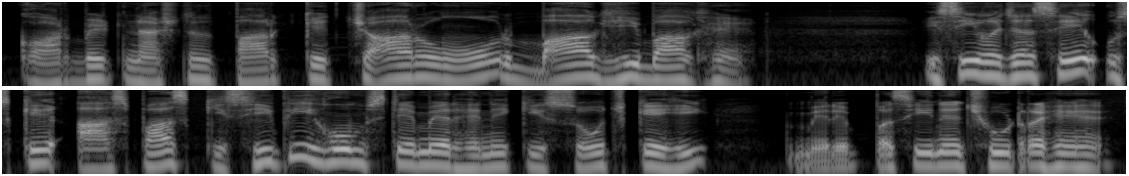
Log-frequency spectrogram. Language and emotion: Hindi, fearful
